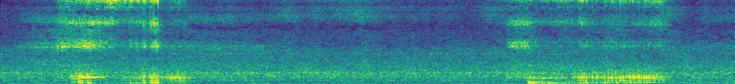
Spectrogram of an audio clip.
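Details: Sleeping Pomeranian dog snoring: two soft, whistly snoring breaths over background hiss.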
